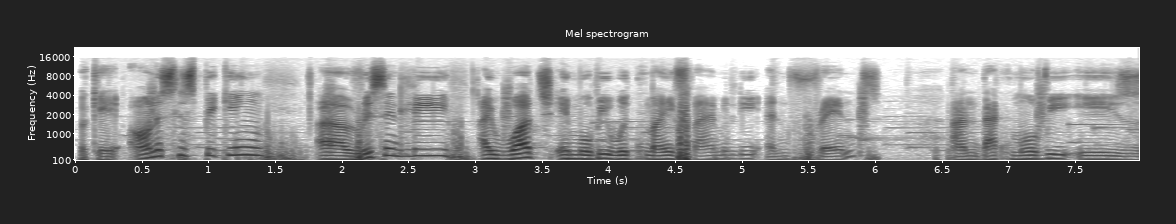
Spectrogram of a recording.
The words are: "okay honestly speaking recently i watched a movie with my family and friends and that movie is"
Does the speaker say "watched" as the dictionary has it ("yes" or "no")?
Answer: no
